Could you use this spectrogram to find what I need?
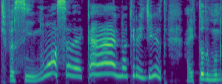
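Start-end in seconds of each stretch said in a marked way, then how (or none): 0.5-2.5 put-on, very high, shocked outcry of disbelief. Retelling a moviegoer shouting during a serious scene: imitating a shocked shout. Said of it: "começou a gritar ali".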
